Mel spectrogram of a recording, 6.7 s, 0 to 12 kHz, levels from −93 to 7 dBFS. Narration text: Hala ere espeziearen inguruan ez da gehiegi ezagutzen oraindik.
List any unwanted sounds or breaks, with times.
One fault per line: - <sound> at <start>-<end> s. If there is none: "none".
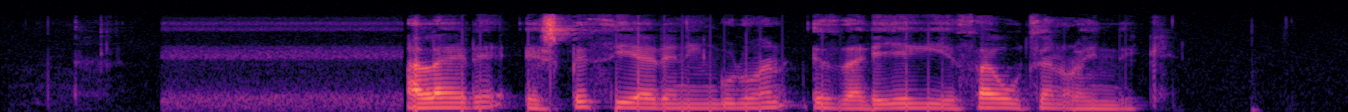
none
